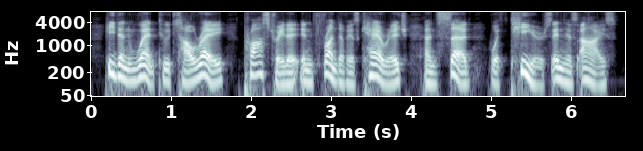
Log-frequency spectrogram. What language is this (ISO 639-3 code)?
eng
